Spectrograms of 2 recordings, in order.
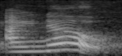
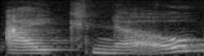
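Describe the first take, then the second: First: The K at the start is not pronounced. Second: The K at the start is pronounced. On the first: The speaker calls it right. "the K is silent" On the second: The speaker calls it wrong. "We don't say"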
